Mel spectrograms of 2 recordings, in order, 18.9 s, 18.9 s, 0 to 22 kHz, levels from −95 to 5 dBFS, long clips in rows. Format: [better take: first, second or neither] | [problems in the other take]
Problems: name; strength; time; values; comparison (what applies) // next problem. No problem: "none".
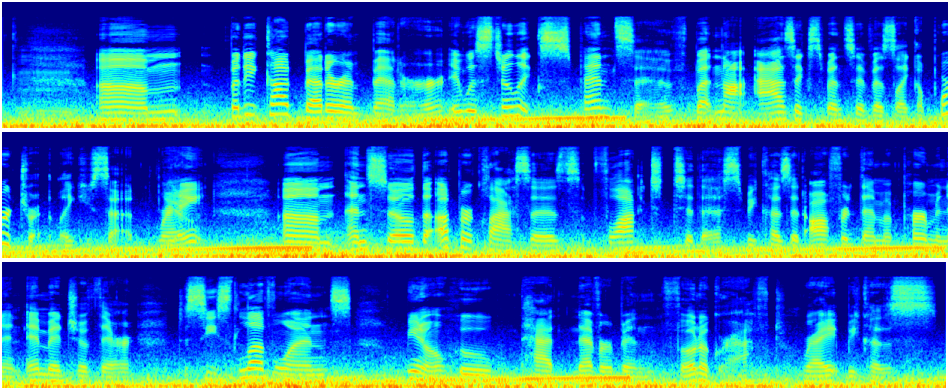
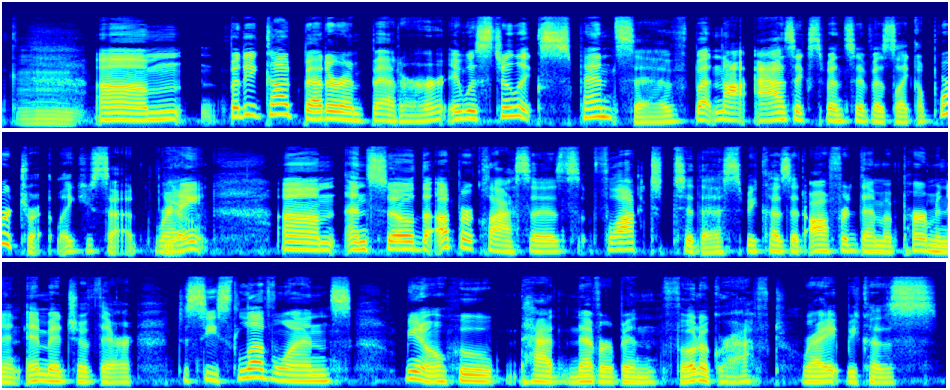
second | low rumble; loud; throughout; 8 dB below the speech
